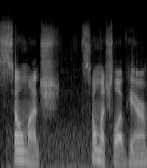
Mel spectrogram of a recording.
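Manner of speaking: very slow, drawn-out sarcastic delivery. Replying to a partner after a joke that fell flat: sarcastic. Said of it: "That sounds sarcastic".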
